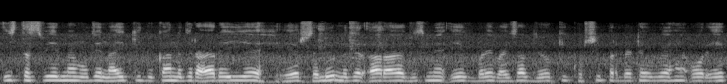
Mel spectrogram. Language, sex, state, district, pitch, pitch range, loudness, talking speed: Hindi, male, Rajasthan, Bikaner, 180 Hz, 170-185 Hz, -16 LUFS, 265 wpm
